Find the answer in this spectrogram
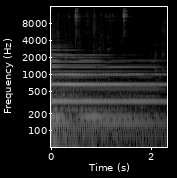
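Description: A single bell-like note from the concert band's percussion rings on and slowly fades away, with a couple of faint clicks.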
